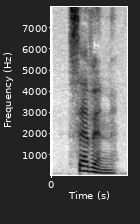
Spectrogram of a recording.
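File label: "seven", English, female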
